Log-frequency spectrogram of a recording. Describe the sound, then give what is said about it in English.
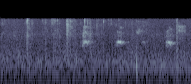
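A dog barks about five times at irregular intervals, short sharp yaps that sound faint, with no talking over them. “The dog.”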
